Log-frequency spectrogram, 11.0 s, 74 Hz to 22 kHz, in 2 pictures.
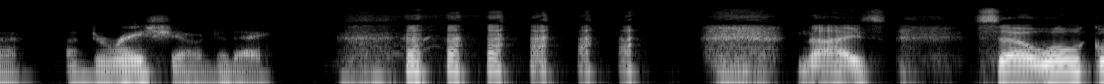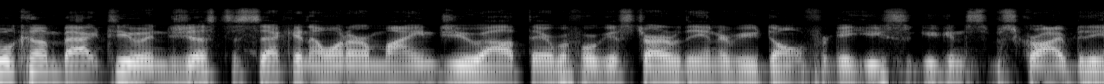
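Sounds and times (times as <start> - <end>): man laughing: 1.7 - 7.2.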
